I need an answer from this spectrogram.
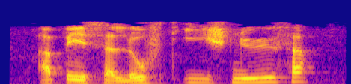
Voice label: "bisselluft", alsace; vin; aspirer un filet d’air

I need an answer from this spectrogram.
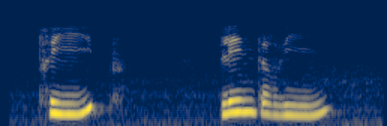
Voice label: "trieb", Bas Rhin; vin; trouble du vin

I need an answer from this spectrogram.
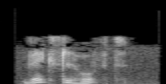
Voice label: "wechselhaft", alsace; meteo

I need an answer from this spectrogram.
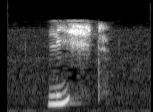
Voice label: "licht", Bas Rhin; vin; léger

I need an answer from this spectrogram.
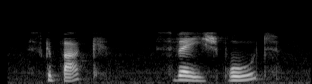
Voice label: "geback", Bas Rhin; vin; mie de pain

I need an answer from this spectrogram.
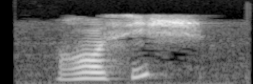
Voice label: "rassich", Bas Rhin; vin; racé

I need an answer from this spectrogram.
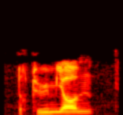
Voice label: "thymian", Alsace; vin

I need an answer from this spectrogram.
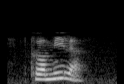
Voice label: "kamille", alsace

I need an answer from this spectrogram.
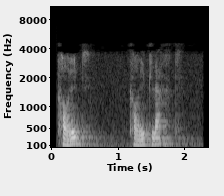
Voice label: "kalt", alsace; meteo

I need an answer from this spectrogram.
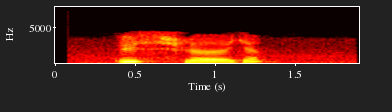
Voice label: "usschlaje", Bas Rhin; vin; débourrage

